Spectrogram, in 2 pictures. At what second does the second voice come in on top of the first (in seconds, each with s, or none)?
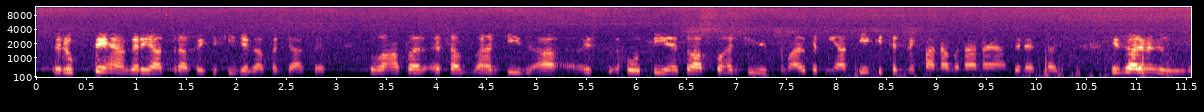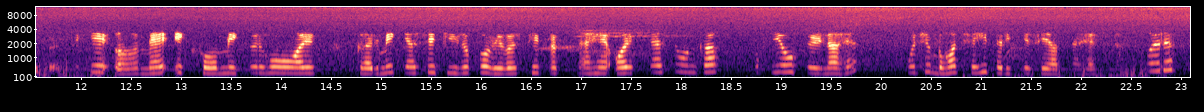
none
